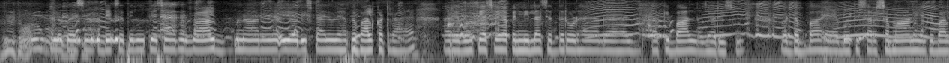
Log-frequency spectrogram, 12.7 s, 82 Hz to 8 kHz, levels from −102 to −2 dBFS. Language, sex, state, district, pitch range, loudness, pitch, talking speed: Hindi, female, Chhattisgarh, Balrampur, 205-225 Hz, -33 LUFS, 215 Hz, 225 wpm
